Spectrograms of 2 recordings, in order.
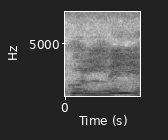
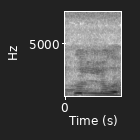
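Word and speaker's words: كلِّ: Berarti fi kulli halin. Bacanya yang betul fi kulli. halin Kenapa tidak dibaca fi kullu halin? karena kulli terletak setelahnya jar. Kulli terletak setelah huruf jar.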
